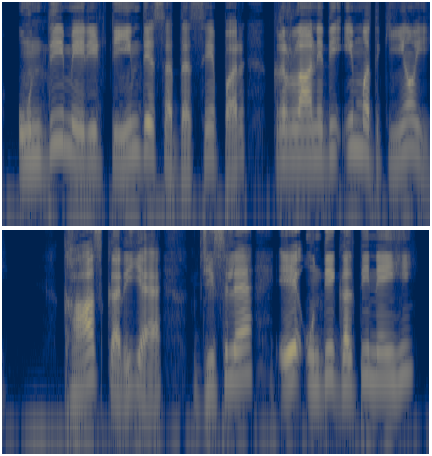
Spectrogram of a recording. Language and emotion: Dogri, angry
